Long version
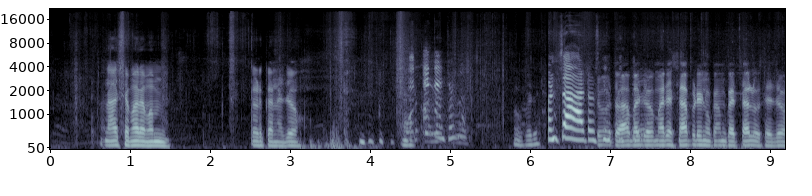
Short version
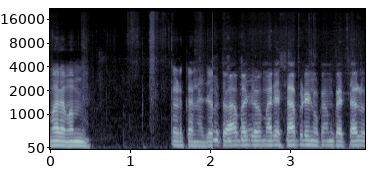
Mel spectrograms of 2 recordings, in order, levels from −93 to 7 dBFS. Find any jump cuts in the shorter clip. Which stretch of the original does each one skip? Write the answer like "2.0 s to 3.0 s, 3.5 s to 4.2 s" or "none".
3.0 s to 6.9 s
